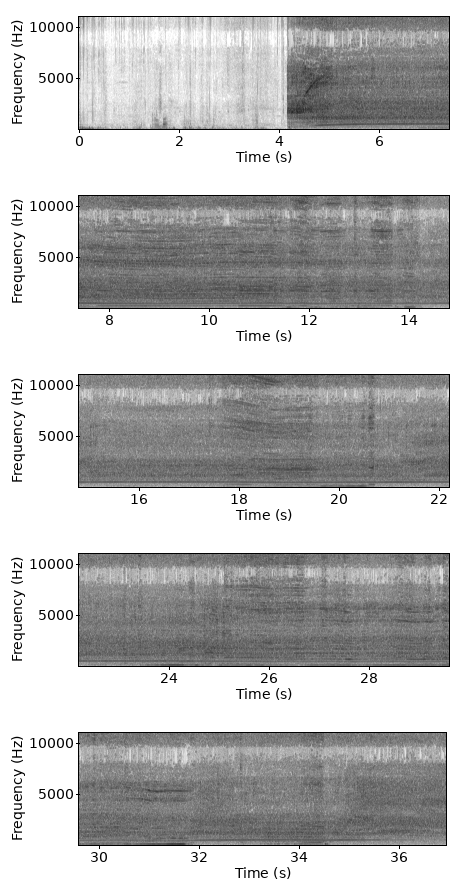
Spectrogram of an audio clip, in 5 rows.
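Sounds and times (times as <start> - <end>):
power tool cutting pipe: 4.0 - 36.9.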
